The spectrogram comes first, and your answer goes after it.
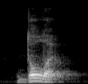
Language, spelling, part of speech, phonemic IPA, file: Dutch, dolle, adjective / verb, /ˈdɔlə/, Nl-dolle.ogg
- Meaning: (adjective) inflection of dol: 1. masculine/feminine singular attributive 2. definite neuter singular attributive 3. plural attributive; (verb) singular present subjunctive of dollen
